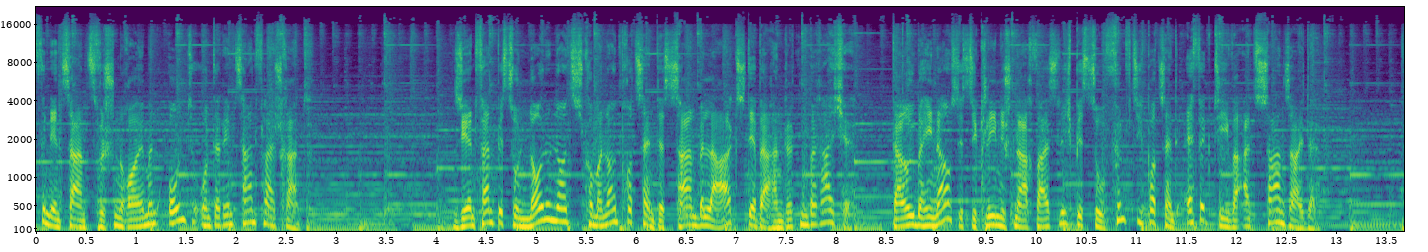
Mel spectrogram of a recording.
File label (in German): dynamischer upbeat explainer munddusche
